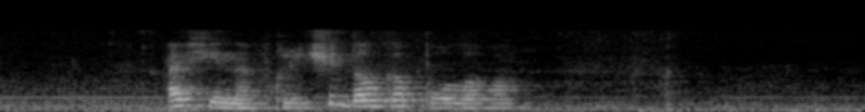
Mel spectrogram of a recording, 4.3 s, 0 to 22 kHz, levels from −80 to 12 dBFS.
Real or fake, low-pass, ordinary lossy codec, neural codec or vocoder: real; 7.2 kHz; AAC, 48 kbps; none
